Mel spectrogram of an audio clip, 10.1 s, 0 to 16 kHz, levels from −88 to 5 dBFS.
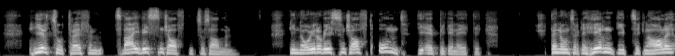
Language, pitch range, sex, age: German, 135-175 Hz, male, 50-69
